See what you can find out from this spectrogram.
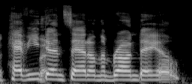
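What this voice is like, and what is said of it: Put-on Southern American accent. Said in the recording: “I like to say it like Brondel, like with a southern accent.”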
